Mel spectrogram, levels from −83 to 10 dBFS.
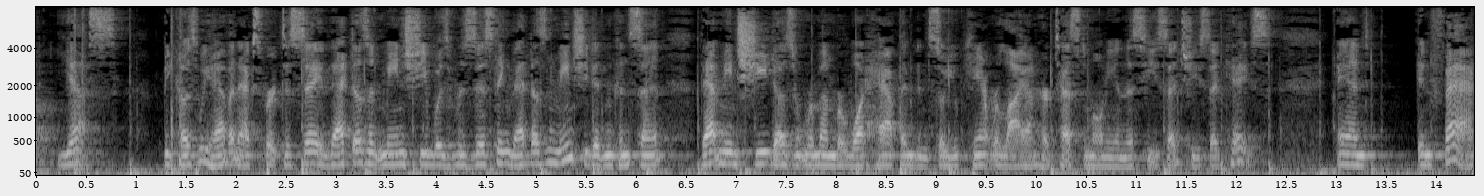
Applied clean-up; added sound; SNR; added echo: none; Computer keyboard; 12 dB; none.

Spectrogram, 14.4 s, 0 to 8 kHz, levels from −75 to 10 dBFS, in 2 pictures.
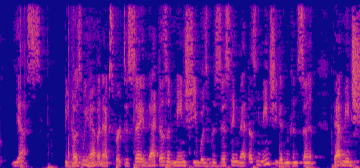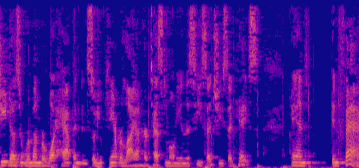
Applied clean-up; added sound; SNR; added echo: classical method Wiener filter.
